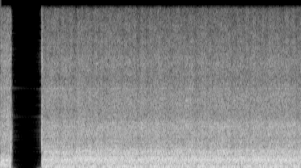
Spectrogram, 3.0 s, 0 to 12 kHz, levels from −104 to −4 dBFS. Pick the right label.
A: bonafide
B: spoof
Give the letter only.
B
